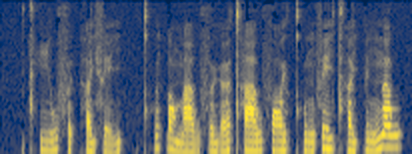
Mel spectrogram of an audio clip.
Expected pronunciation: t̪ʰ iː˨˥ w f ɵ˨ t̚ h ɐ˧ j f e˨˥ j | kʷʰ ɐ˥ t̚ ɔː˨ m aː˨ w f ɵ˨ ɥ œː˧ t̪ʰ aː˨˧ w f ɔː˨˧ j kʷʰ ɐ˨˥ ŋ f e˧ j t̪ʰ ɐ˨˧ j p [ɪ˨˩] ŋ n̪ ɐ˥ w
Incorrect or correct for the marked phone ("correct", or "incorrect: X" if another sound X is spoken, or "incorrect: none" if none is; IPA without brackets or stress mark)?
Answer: incorrect: ɪ˨˥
